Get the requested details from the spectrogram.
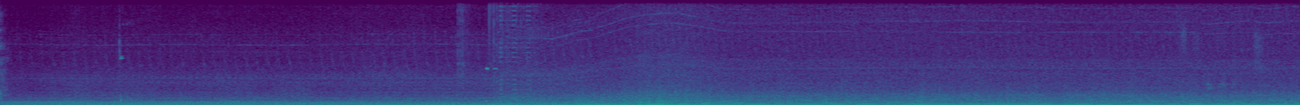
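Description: A drone's propellers hum steadily and grow louder as it lifts off.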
